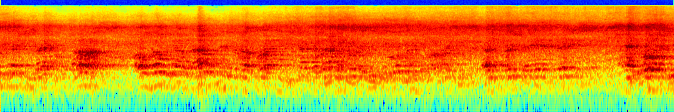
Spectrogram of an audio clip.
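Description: A man talks nearby in a large echoing hall.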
